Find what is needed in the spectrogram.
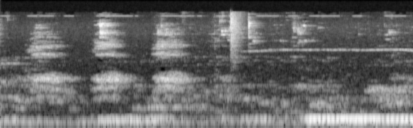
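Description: A bird calling in the background, three short calls about two-thirds of a second apart, followed by a steady low hum that comes up about three seconds in.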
